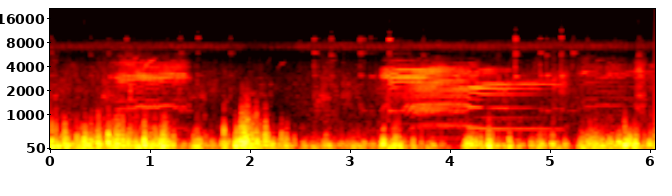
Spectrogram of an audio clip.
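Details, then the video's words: Sheep bleating twice, each a wavering, nasal baa of about a second, set against heavy low rumbling and thudding noise, like trampling or handling, that runs through the whole recording. "SHEEP SOUNDS FOR KIDS - Learn Baaing, Bleating, Yelling, Screaming and Meh Sound Effects of Sheep"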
